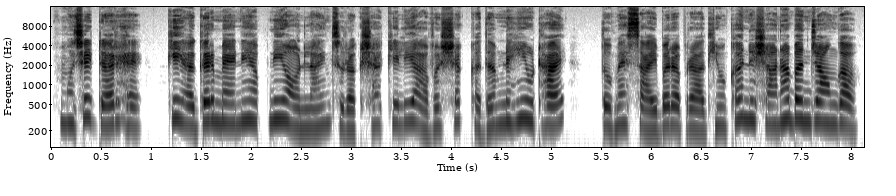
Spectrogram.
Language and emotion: Hindi, fearful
